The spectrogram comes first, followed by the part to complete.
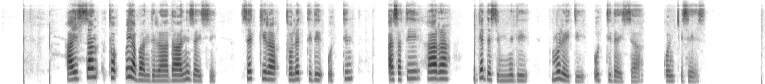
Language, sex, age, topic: Gamo, female, 36-49, government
